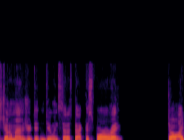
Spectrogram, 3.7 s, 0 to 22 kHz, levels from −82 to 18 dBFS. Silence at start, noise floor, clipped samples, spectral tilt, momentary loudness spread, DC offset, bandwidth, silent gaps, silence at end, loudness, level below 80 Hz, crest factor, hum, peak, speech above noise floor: 0 s; under -90 dBFS; under 0.1%; -6.5 dB/octave; 8 LU; under 0.1%; 12.5 kHz; 2.54-3.35 s; 0 s; -25 LUFS; -72 dBFS; 14 dB; none; -10 dBFS; over 67 dB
